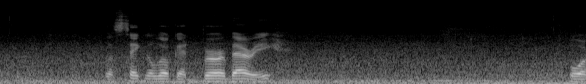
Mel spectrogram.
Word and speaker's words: Burberry: Let's take a look at Burberry. Or if you want to pronounce it properly, it's Burberry.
